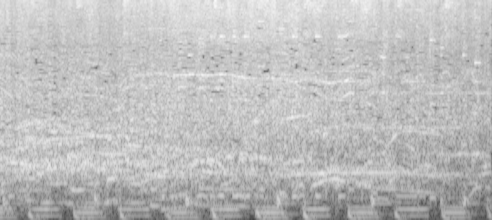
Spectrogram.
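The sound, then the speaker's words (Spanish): Dense, steady applause fills the whole stretch at an even loudness, with a repeating low thumping beat pulsing underneath roughly twice a second. No one speaks. “Oye, un aplauso.”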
